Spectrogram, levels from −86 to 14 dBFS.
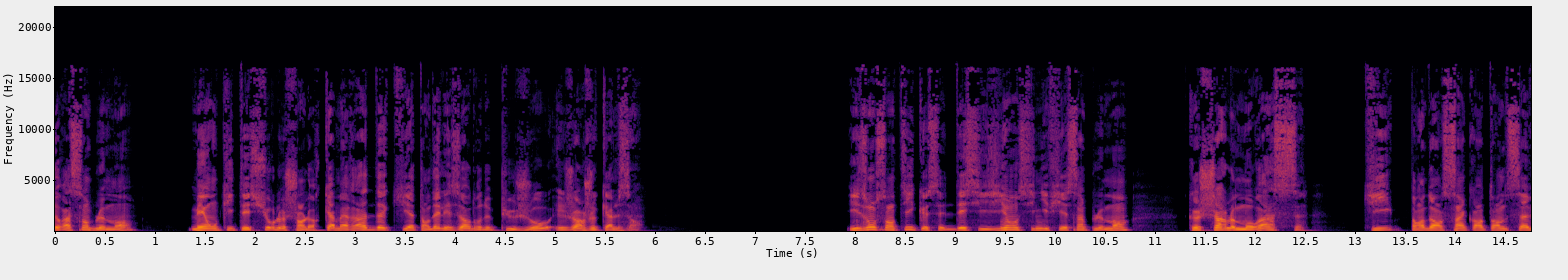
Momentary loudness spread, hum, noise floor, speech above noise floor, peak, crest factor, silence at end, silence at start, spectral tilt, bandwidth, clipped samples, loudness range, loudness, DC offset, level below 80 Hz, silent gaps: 8 LU; none; under -90 dBFS; over 69 dB; 0 dBFS; 22 dB; 0 s; 0 s; -5.5 dB/octave; 16.5 kHz; under 0.1%; 5 LU; -21 LUFS; under 0.1%; -54 dBFS; none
